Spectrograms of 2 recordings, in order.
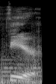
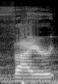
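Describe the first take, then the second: First: The word rhymes with 'fear'. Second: The word rhymes with 'fire'. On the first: The speaker calls it right. "that's the way this card is pronounced" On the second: The speaker calls it wrong. "It's not Vire"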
